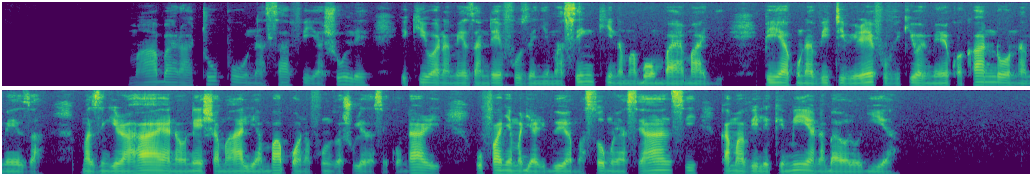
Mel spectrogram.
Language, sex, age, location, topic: Swahili, male, 25-35, Dar es Salaam, education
